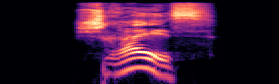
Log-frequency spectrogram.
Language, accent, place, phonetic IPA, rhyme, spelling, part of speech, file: German, Germany, Berlin, [ʃʁaɪ̯s], -aɪ̯s, Schreis, noun, De-Schreis.ogg
- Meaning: genitive singular of Schrei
